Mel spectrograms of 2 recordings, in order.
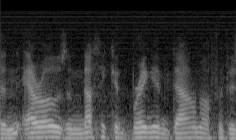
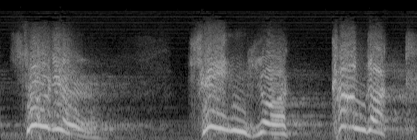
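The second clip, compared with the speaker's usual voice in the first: much higher, loud, slow final command; enraged king shouting down at the soldier; furious shout; 12 semitones higher, 6 dB louder, much slower than usual. A narrator's reading. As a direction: roar the order at the fallen soldier. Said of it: "the king exploded".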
